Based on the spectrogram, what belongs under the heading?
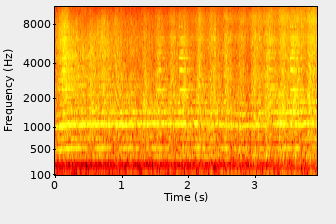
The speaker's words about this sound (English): Later, a steam engine pulling one car chugs to a stop.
